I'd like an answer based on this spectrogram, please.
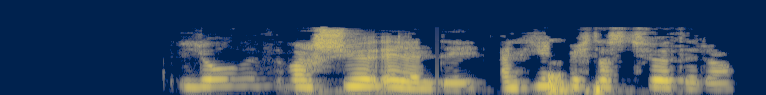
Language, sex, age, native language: Icelandic, female, 12, Icelandic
